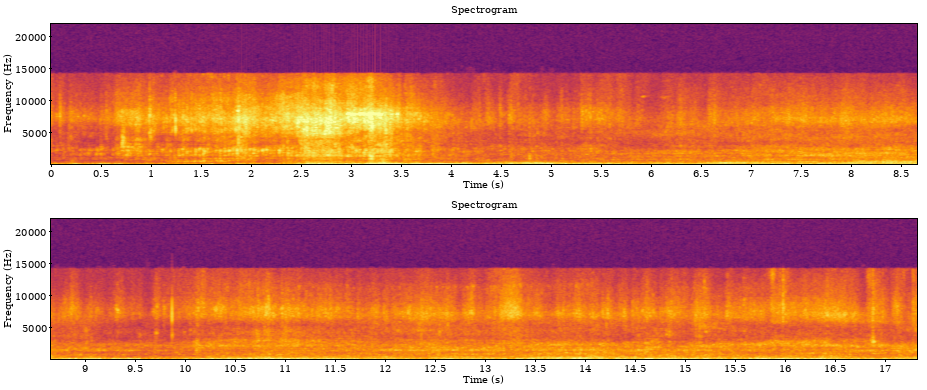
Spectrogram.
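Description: Car engine and road noise heard from inside a moving car: a steady deep rumble, with the engine note climbing in steps about six to nine seconds in.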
